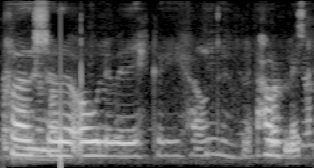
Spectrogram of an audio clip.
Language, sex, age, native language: Icelandic, female, 11, Icelandic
